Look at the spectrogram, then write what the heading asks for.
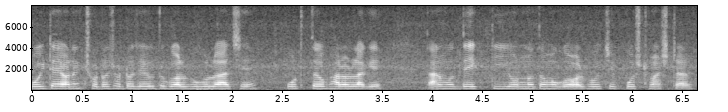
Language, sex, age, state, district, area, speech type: Bengali, female, 30-45, West Bengal, Kolkata, urban, spontaneous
